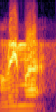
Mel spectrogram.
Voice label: "Lima", Speech ENG; Ka-50; DCS

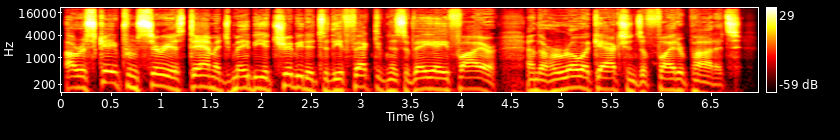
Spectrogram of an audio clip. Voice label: debriefing, english; War Thunder

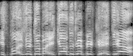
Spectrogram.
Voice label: order cover barricade, ru; localized english

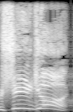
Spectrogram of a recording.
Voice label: US threat mg, battlechatter, english; localized english

